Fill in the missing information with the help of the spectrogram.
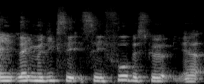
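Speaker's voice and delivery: normal talking voice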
